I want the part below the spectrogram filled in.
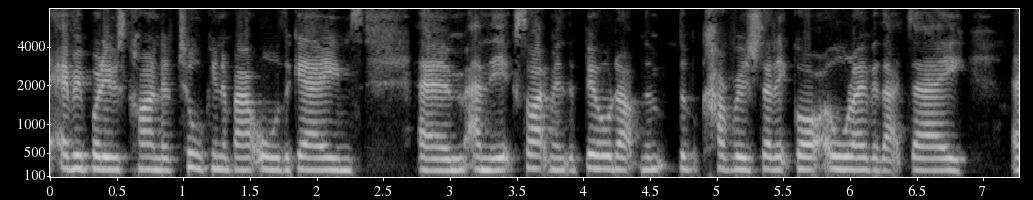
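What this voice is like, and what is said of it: Hoarse, worn-out voice. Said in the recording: “My voice is gone... That's why your voice is gone.”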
